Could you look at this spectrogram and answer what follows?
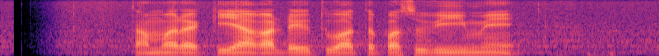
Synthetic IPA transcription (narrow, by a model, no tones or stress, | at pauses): t̪aməɾækijaːkaʈ̬əjut̪uat̪əpasuʋiːme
